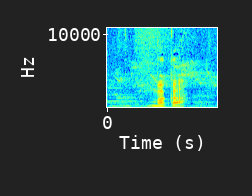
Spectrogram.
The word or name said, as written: bakà’a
